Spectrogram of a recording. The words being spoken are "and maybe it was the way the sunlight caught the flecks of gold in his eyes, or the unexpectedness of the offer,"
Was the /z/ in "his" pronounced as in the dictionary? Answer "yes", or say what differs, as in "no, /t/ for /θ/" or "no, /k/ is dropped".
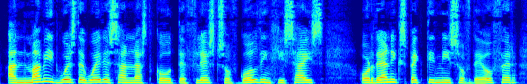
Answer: no, /s/ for /z/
